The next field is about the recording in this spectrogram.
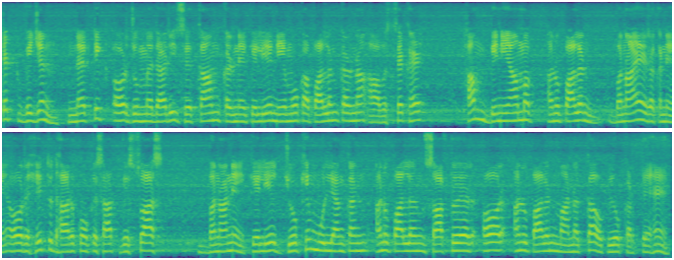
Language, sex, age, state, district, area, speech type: Hindi, male, 45-60, Uttar Pradesh, Sitapur, rural, read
